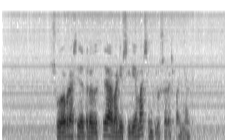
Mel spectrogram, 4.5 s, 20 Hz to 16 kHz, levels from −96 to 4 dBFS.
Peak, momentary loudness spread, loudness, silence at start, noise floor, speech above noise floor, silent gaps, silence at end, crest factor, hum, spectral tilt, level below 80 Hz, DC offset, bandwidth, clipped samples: -4 dBFS; 17 LU; -20 LUFS; 1.1 s; -55 dBFS; 34 dB; none; 0.75 s; 18 dB; none; -7 dB/octave; -58 dBFS; under 0.1%; 11.5 kHz; under 0.1%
